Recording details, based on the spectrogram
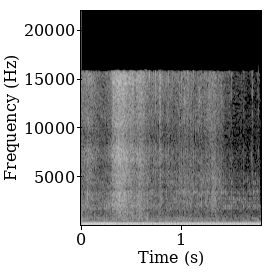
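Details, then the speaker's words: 1992 Jeep Cherokee XJ with no catalytic converter and stock muffler: deep, steady exhaust rumble with a short rev, louder and throatier than stock. "I like this sounds like the no cat and stock muffler sound receipt them it's Wyatt but have a nice nice like Rumple to it"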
